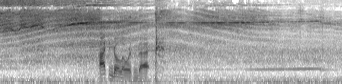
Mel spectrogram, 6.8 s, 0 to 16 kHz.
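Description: A Freewing Mirage 2000C V2 RC jet with an 80mm electric ducted fan flies overhead with a steady high whine that rises and falls in pitch. Someone talks briefly over it, close to the microphone.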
